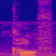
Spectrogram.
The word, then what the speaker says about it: cough: way of pronouncing it so we had bow there b o u g which is an ow sound but if you have cough for example c o u g it's an off sound then if you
